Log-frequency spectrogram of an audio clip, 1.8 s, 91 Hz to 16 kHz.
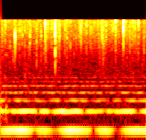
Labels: {"label": "biophony, midshipman", "recorder": "SoundTrap 500"}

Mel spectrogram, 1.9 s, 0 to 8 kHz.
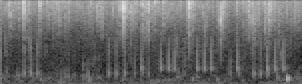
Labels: {"label": "biophony, rattle response", "recorder": "SoundTrap 500"}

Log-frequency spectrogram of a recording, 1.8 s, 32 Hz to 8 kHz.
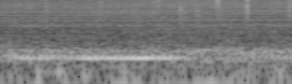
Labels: {"label": "anthrophony, boat engine", "recorder": "SoundTrap 500"}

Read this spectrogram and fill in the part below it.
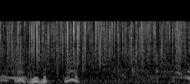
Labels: {"label": "biophony, cascading saw", "recorder": "SoundTrap 600 or HydroMoth"}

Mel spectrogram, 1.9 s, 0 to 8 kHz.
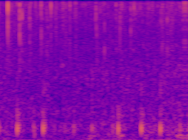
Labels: {"label": "biophony, pulse", "recorder": "SoundTrap 500"}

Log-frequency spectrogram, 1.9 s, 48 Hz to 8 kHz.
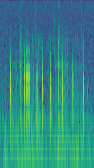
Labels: {"label": "biophony, knock croak", "recorder": "SoundTrap 300"}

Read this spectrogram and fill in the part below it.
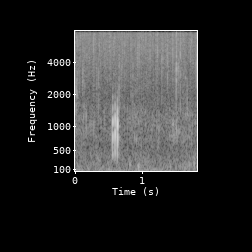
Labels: {"label": "biophony, damselfish", "recorder": "SoundTrap 500"}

